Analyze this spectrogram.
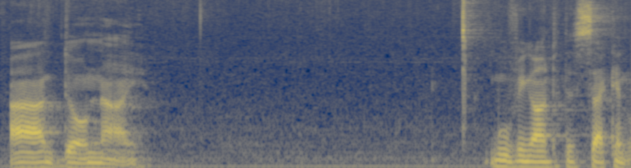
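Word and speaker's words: אֲדֹנָי: So instead of pronouncing it as it looks, that is just God's name, and we pronounce it Adonai.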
